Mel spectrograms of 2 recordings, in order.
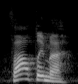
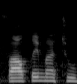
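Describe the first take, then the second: First: The name ends without the 'tu' syllable. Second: The name ends with a pronounced 'tu' syllable. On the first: The speaker stops after the name. "If you stop, Fatima, you call her Fatima. You stop like that" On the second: The sentence continues after the name. "See how I didn't stop? That's how it's supposed to be"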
